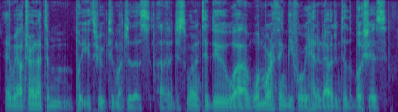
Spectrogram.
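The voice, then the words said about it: Stuffed-up, congested voice. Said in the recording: “I sound a little stuffed up... I wake up in the morning and I sound like I have the flu”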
